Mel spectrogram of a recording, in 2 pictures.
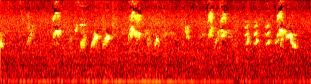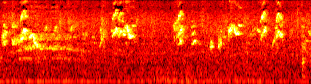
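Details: Hybrid-line red-whiskered bulbul bred for song contests, giving a busy stream of quick chirps and short warbled phrases throughout, over a steady low hum in the first part.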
